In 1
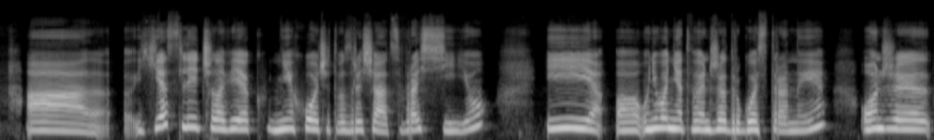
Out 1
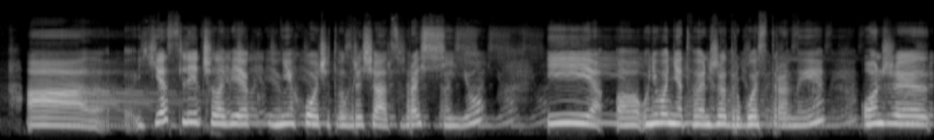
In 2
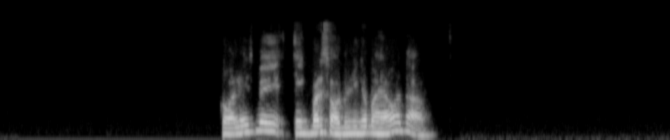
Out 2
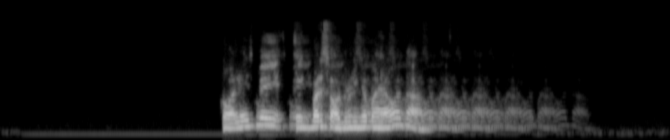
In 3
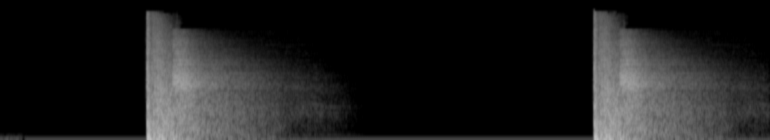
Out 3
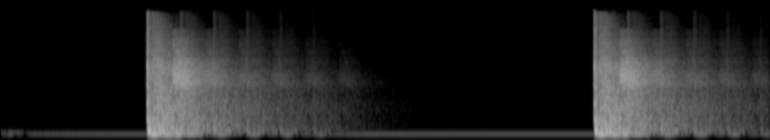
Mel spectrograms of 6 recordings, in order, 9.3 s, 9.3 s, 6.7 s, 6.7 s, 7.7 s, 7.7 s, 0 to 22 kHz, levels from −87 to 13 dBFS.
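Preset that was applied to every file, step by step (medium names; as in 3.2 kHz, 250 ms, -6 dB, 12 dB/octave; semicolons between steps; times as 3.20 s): feedback delay 332 ms, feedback 53%, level -16.5 dB; frequency shift +130 Hz; dynamic bell 3.5 kHz, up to +6 dB, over -39 dBFS, Q 1.9; trim -3 dB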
